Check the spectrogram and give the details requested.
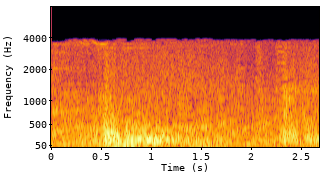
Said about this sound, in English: The paired torpedoes blasted through the conduit, causing a shockwave that rocked the fighter. The glare from the explosion gave Wedge one last glance at the complete destruction of the target.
